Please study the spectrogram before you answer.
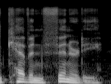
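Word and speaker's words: Kevin Finnerty: The name Kevin Finerity is pronounced in a way that sounds when you listen carefully like the word infinity.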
